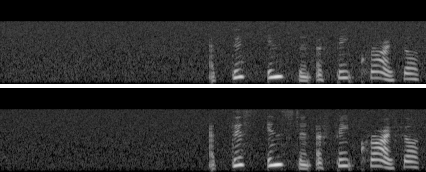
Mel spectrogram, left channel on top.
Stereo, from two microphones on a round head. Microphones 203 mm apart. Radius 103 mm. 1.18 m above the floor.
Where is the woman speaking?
75° right (ahead or behind); by 4.2 s 55° right (ahead or behind).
